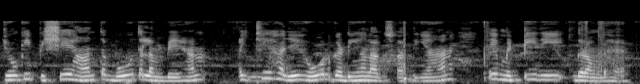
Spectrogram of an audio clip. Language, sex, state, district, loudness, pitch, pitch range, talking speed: Punjabi, male, Punjab, Kapurthala, -15 LUFS, 200 Hz, 180-215 Hz, 185 wpm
